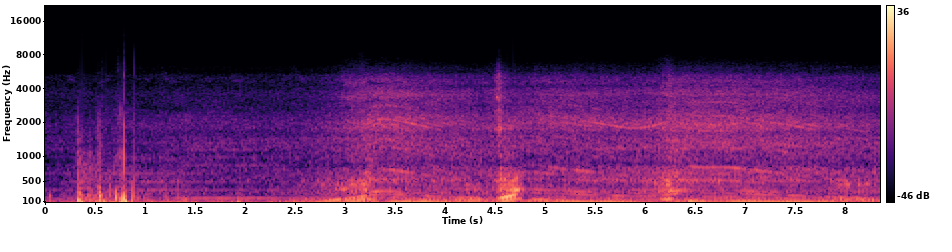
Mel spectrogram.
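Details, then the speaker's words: 2010-18 Ram 1500 after installing a K&N 63 series cold air intake: deep rumble rising and falling through several blips, with added intake roar and air audibly coming in on each rev; runs clean, normal. "So as you can see, it has a little bit of a rumble to it. You can definitely hear the air coming in."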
